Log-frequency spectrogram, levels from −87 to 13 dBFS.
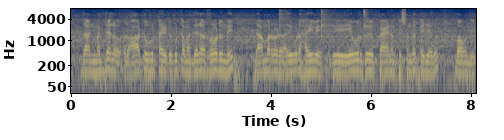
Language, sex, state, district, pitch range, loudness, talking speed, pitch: Telugu, male, Andhra Pradesh, Chittoor, 130-140 Hz, -17 LUFS, 140 wpm, 135 Hz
